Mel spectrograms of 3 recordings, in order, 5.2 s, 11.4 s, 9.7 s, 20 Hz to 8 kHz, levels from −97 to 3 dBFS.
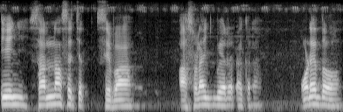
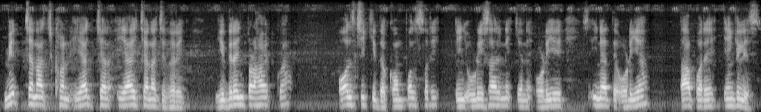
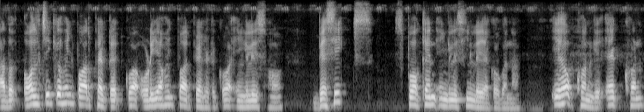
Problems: none marked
